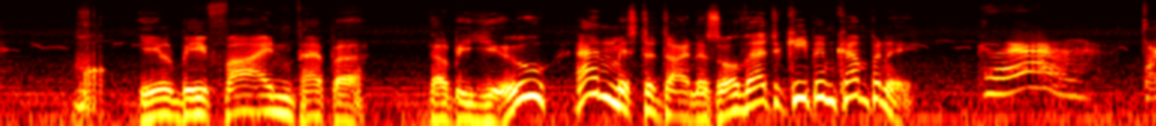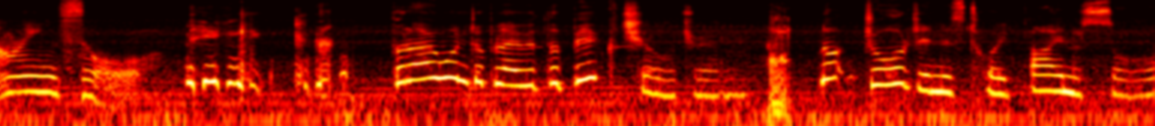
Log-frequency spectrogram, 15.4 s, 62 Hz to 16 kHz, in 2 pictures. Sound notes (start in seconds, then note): 0.4 snorts; 8.9 giggles; 12.7 snorts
